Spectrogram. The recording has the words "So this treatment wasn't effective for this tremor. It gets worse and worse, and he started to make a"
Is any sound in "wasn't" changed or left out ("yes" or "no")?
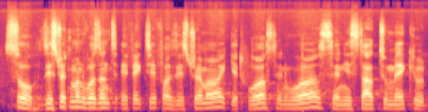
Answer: no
